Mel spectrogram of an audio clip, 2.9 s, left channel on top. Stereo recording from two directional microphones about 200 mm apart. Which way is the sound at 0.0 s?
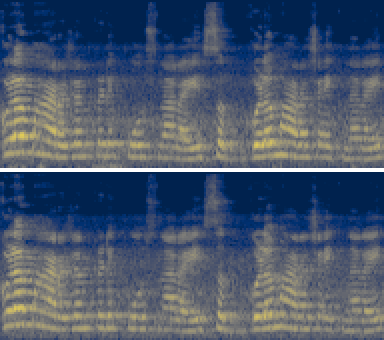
10° left (ahead or behind).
